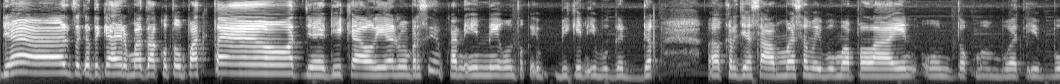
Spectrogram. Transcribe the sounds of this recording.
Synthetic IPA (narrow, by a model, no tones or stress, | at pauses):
dansəkət̪ikaːɪrmat̪akut̪umpat̪ːaɔt̪̚d͡ʒadikalianməmpərsiap̚kaniniunt̪ʊkibikɪnibuɡədək̚əkərd͡ʒasamasamaibumapəlaɪnunt̪ʊk̚məmbuat̪ibu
